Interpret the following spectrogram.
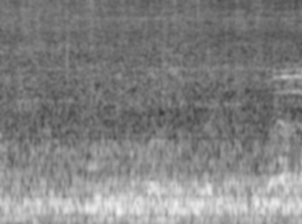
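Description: Paneer masala sizzling steadily in a frying pan on a gas burner, over a steady low mechanical hum.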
